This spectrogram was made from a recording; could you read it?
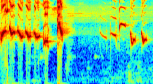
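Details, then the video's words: Orange-headed thrush song for getting a silent bird to sing: a run of six or seven repeated rich, wavering whistles, a pause, then several shorter clear whistled notes. "Terapi Anis Merah Bisu | AM Macet Jadi Gacor Coba Di Putarkan Suara AM Ini"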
